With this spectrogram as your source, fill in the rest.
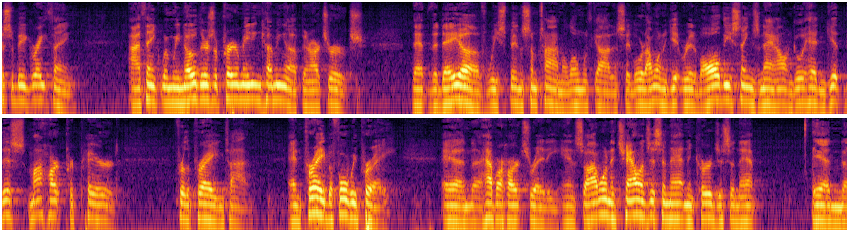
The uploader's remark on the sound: Ketha Heights Baptist Church ~ Live Broadcast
